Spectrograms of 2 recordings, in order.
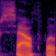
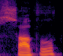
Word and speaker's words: Southwell: You can you can argue with people about whether you pronounce his name Southwell or Sulle. Okay. But, uh, either way, it's spelled Southwell.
